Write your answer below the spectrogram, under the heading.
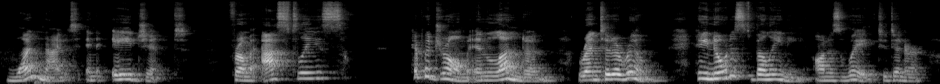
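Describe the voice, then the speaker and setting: A woman's voice: mid-range voice, expressive, slow pace. A woman reading a children's story aloud, narrating expressively. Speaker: storybook reader. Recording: roomy indoor echo.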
